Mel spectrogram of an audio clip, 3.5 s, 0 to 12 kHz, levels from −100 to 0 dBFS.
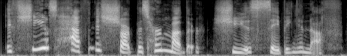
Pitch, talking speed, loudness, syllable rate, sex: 280 Hz, 225 wpm, -19 LUFS, 5.2 syllables/s, female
